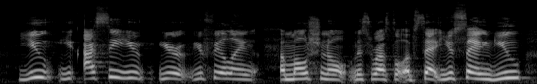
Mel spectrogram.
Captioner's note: stammering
